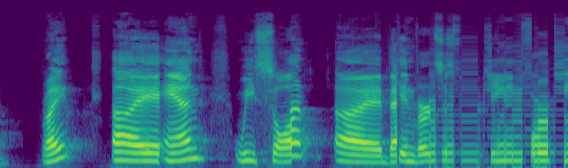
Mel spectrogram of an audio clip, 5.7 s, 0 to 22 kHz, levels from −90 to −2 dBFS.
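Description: Compressed frames are skipped three times. The first is at 1.57 to 1.59 s, the second at 2.89 to 2.91 s, and the third at 3.95 s. Each time, several whole frames never reach the output. The speech jumps forward by roughly 100 ms, then about 150 ms, then about 200 ms. Each gap is longer than the last.

From 4.29 s to the end, the speech becomes robotic. A rigid metallic buzz at 188 Hz sits on it throughout. The speech still moves underneath, but only roughly. The likely cause is playback starved of fresh audio, with the software looping the last short buffer to fill the gap. A repeat rate of 188 Hz fits a buffer about 5.3 ms long.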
